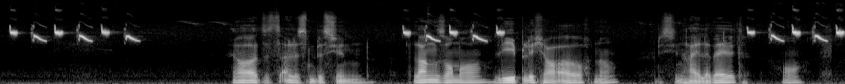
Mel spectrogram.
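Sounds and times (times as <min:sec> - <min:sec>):
tit singing: 0:02.3 - 0:06.2, 0:07.1 - 0:08.4
speech: 0:02.3 - 0:08.4.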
